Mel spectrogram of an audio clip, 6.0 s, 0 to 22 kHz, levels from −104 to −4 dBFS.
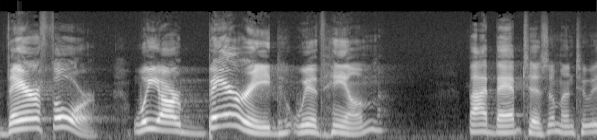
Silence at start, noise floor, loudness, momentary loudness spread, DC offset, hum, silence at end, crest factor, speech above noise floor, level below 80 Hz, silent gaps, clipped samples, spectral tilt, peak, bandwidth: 0 s; -61 dBFS; -16 LUFS; 14 LU; under 0.1%; none; 0 s; 18 dB; 44 dB; -58 dBFS; none; under 0.1%; -3 dB/octave; 0 dBFS; 16.5 kHz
